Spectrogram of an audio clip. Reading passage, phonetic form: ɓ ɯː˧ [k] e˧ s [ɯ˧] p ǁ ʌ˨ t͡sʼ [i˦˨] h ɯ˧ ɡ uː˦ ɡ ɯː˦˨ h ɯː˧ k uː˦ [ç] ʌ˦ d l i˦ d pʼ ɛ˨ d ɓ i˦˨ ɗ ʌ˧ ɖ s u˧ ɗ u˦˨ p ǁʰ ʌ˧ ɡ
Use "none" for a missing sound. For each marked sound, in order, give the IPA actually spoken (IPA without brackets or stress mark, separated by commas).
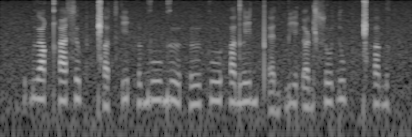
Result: qʰ, ɯ˧, i˦˨, h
